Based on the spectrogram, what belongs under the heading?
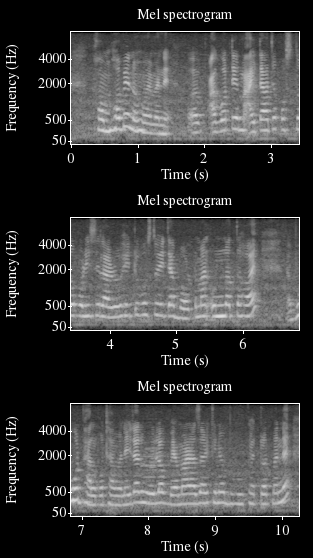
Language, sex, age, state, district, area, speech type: Assamese, female, 18-30, Assam, Nalbari, rural, spontaneous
